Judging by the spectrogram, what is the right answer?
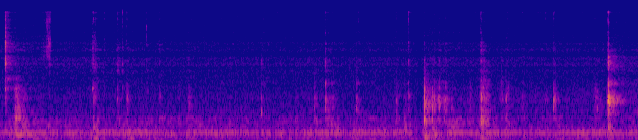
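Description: Faint plastic clicks and taps of a USB plug being handled and fitted into a Raspberry Pi's USB ports, with a few sharper clicks in the second half, over a faint steady hum.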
